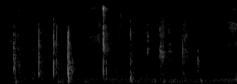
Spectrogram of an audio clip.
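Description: Paperback book and paper card being handled as the book is opened: a faint, irregular run of small ticks and rustles.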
